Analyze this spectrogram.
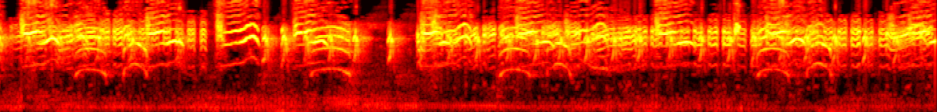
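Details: Small birds clamouring in a lure recording, dense high chirping and squawking in bursts, with a short lull near three seconds before the chatter resumes, arched lower notes repeating.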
